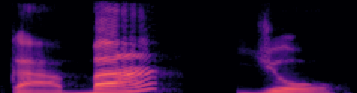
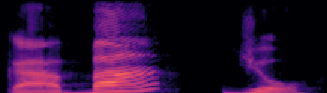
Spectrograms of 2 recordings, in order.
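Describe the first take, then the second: First: The stress is on the middle syllable. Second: The same.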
